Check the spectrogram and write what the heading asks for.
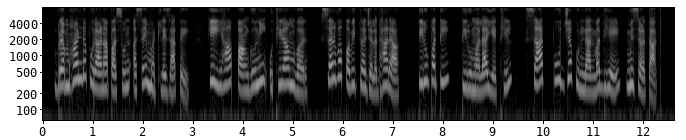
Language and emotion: Marathi, neutral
